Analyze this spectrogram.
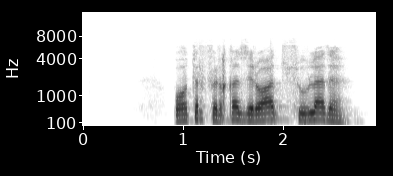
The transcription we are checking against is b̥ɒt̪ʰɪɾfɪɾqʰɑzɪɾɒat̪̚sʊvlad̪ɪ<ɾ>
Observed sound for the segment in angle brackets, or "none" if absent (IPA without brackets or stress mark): none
